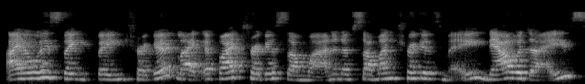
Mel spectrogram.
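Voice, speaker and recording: A woman's voice: on the high side, normal speed, bright, forceful tone. A woman podcast host and coach, talking earnestly and emphatically about spiritual growth. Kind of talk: casual interview chat. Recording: echoey room.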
